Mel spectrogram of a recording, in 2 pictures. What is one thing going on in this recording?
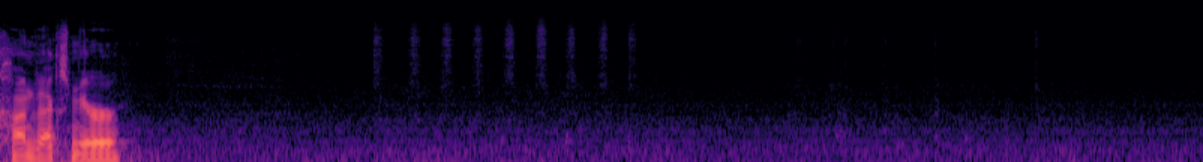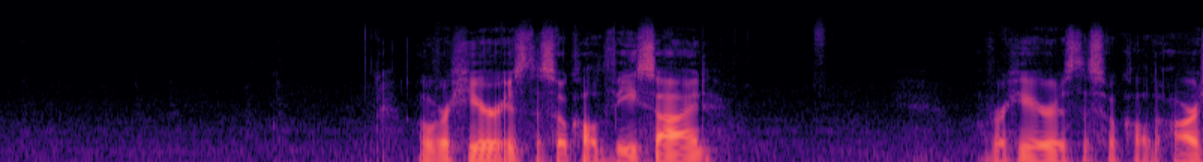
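A marker squeaks faintly across paper.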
